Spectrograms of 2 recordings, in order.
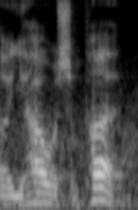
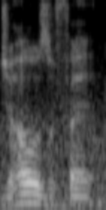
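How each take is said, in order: First: The name begins with 'Yahweh' as two words. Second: The name begins with 'Jeho' as one word. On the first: This is the original form of the name. The speaker calls it right. "the correct way to pronounce it is" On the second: This is the form printed in the Bible. The speaker calls it wrong. "when you read it in the Bible, it's going to say"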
